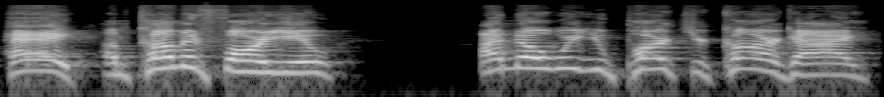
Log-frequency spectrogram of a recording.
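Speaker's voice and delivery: hammed-up heckler threatening a referee; mock threat. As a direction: menace the referee for laughs. Threatening refs from stands.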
